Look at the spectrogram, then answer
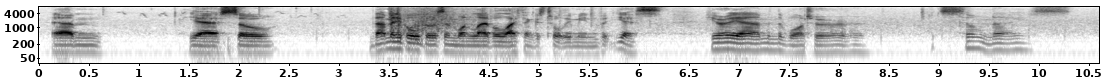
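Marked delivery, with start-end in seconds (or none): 8.9-10.3 slow, soft, dreamy put-on voice. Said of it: "I don't know why I'm speaking like this".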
